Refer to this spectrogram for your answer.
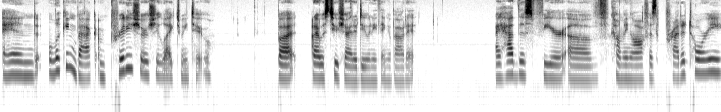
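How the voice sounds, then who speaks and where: A woman with a medium pitch and ordinary pitch variation speaks at a moderate pace, leaving long, frequent pauses. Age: 20s. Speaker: intimacy coach. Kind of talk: solo podcast monologue.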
